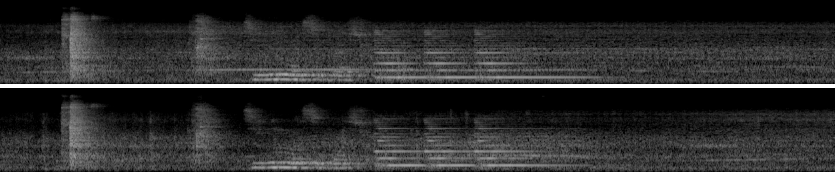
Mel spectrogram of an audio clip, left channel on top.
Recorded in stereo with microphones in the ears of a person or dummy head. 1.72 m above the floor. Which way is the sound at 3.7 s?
5° right (ahead or behind).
